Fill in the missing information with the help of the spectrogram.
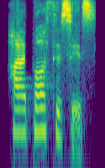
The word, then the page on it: hypothesis: Indian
